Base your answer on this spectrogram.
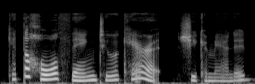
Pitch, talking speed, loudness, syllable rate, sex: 205 Hz, 210 wpm, -20 LUFS, 5.8 syllables/s, female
